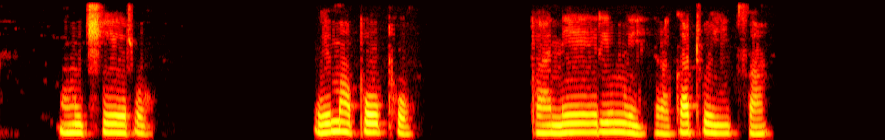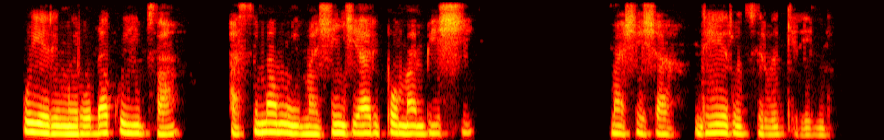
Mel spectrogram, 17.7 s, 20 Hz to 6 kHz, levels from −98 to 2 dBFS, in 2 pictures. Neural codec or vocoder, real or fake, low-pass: none; real; 5.4 kHz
